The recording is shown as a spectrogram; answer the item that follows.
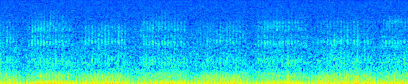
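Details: Cat Manis purring near an ASMR microphone, a soft throbbing low hum continuing through the clip with gentle breath-linked swells and brief lulls about every second and a half.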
